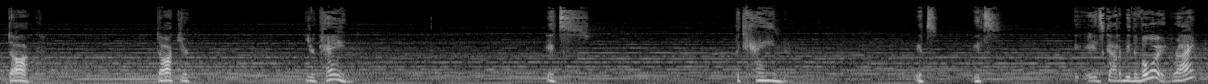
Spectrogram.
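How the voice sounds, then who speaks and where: A man voices an excitable male adventurer in a tabletop game. The voice sits high, blurting and stammering in alarm, repeating itself urgently, yet with slow gaps between bursts. Soft music plays underneath. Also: exaggerated voice. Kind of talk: tabletop roleplay acting.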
